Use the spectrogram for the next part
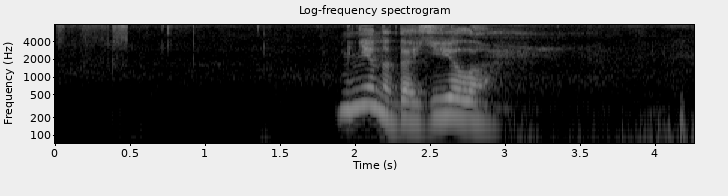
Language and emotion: Russian, sad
